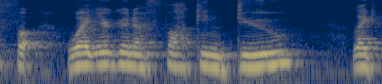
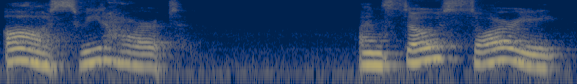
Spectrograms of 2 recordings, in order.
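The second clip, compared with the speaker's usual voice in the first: tender; 4 dB quieter than usual. Retold or imitated. Speaking to her frightened inner child, softly tender. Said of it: "I kept saying to myself".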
